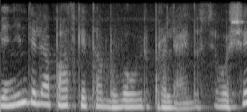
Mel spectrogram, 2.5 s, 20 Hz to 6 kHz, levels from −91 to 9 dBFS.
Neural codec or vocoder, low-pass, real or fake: none; 5.4 kHz; real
